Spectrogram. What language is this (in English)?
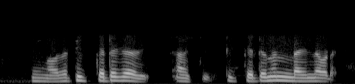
Malayalam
